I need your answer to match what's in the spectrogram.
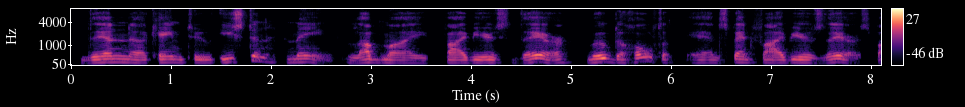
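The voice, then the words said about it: Nova Scotian accent with Southern traces. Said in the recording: “a Canadian from Nova Scotia with an accent ... I got a little South in my mouth ... pretty mongrel”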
